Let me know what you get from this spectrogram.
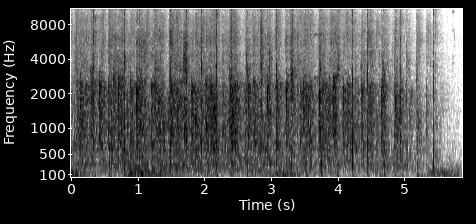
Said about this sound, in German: Auch dazu ein Applaus, dass der Jürg am Hochzeitstag da sein darf.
